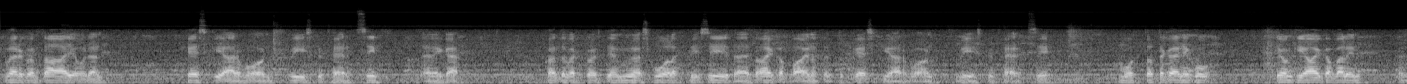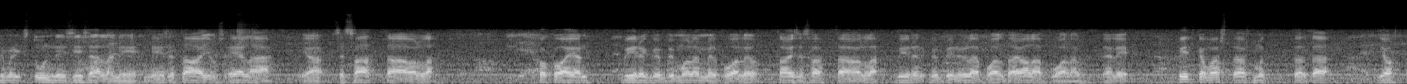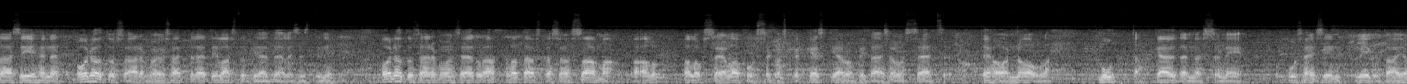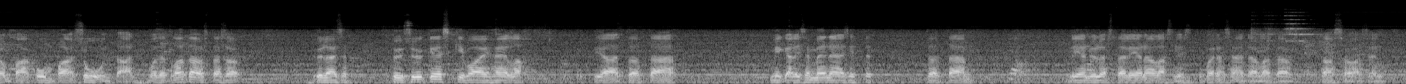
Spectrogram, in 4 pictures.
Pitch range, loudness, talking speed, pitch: 85-95 Hz, -16 LUFS, 120 wpm, 90 Hz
